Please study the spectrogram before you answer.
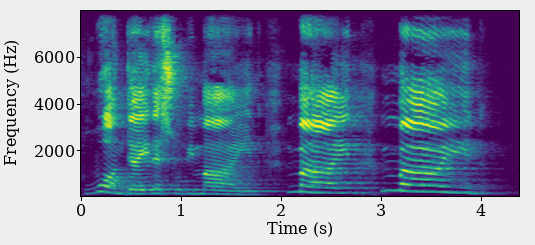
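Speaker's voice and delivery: building to a furious shout; incanting. Acted. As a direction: chant it, rising to a loud roar. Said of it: "she would incant to herself".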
